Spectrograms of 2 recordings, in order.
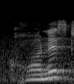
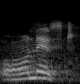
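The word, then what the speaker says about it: honest: अब हॉनेस्ट नहीं बोलते, इसको हम बोलते हैं ऑनेस्ट. क्या बोलते हैं? ऑनेस्ट. तो ओ का साउंड आ रहा है, एच यहाँ पर साइलेंट है, तो इससे पहले भी हम एन लगाएंगे.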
